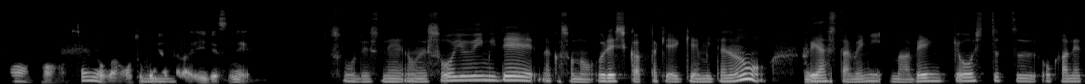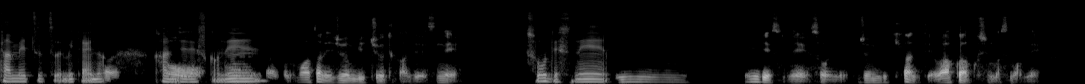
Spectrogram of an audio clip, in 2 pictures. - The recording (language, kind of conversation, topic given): Japanese, unstructured, 仕事で一番嬉しかった経験は何ですか？
- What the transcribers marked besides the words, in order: other background noise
